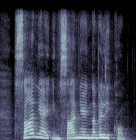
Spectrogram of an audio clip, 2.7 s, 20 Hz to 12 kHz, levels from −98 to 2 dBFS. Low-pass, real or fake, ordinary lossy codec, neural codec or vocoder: 10.8 kHz; fake; none; vocoder, 44.1 kHz, 128 mel bands every 256 samples, BigVGAN v2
